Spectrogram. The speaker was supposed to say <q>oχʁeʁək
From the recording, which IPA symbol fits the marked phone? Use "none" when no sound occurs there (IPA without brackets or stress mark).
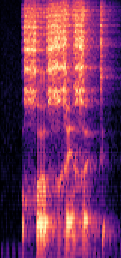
χ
